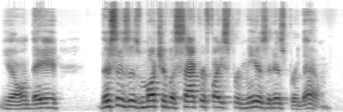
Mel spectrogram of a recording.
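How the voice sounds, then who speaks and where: A man's voice: fairly high pitch, expressive, normal speed, a little mellow. Candid rambling man in his forties. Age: 40s. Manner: rambling, candid, repeats "you know what I mean". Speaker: truck owner-operator streamer. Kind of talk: casual livestream chat reading comments.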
